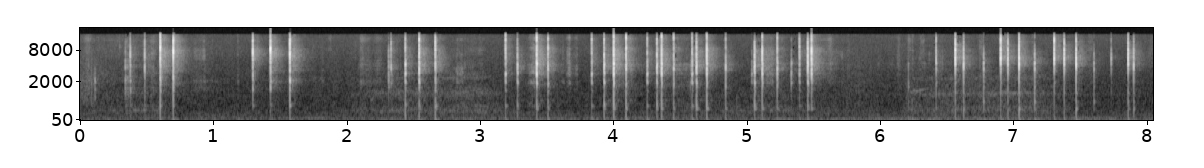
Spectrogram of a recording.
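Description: Long nails tap and scratch a hollow pink plastic cosmetic pump bottle held close to the mic. The result is quick bursts of sharp, bright, dry clicks with almost no low end, grouped in clusters separated by brief pauses. Each tick stops instantly with no ring.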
